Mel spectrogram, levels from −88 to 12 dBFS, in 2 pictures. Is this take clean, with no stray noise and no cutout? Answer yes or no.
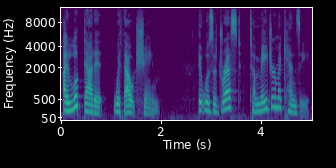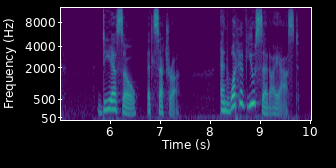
yes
